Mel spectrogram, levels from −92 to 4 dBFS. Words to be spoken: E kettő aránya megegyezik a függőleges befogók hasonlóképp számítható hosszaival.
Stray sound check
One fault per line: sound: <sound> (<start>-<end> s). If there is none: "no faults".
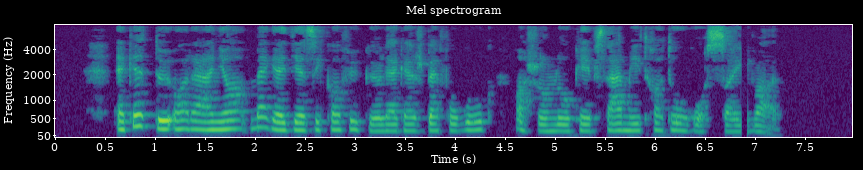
sound: dropout (6.9-6.9 s)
